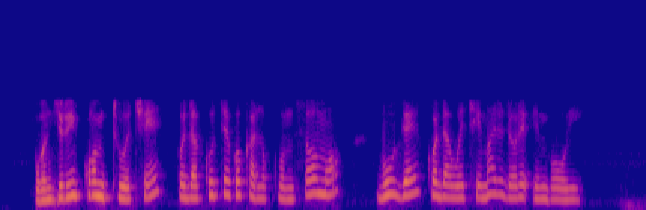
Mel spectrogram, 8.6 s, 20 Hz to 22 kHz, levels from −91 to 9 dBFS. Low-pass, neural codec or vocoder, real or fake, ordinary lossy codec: 3.6 kHz; codec, 16 kHz in and 24 kHz out, 0.6 kbps, FocalCodec, streaming, 2048 codes; fake; none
